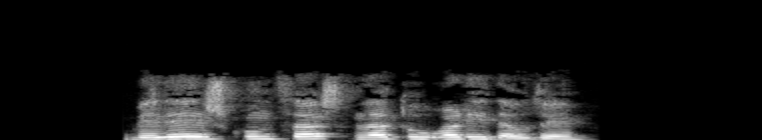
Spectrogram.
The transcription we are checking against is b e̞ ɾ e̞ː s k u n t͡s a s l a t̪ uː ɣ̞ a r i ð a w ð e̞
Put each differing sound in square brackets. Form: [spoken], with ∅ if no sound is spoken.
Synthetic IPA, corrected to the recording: b e̞ ɾ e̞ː s k u n t͡s a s l a t̪ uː ɣ̞ a [ɾ] i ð a w ð e̞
